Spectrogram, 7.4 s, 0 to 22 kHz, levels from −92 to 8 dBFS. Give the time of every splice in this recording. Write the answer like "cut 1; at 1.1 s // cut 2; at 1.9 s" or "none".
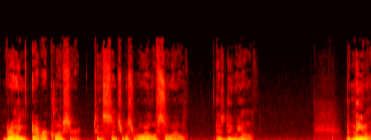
none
